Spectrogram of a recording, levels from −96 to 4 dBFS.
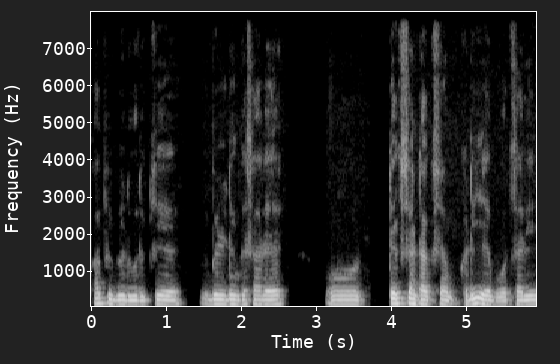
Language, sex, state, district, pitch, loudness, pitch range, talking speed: Rajasthani, male, Rajasthan, Churu, 115 Hz, -18 LUFS, 115-125 Hz, 160 wpm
